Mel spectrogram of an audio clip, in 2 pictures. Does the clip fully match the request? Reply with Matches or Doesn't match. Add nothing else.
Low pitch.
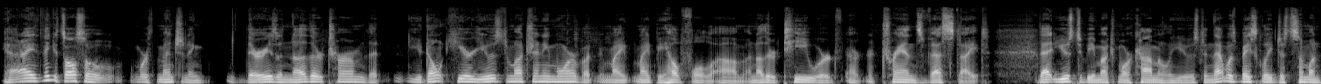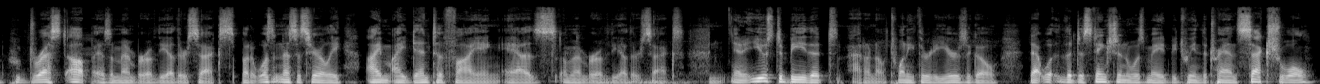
Matches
